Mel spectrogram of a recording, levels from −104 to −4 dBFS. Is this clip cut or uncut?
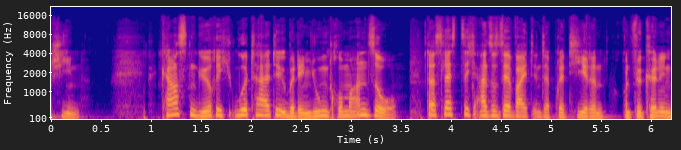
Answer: cut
